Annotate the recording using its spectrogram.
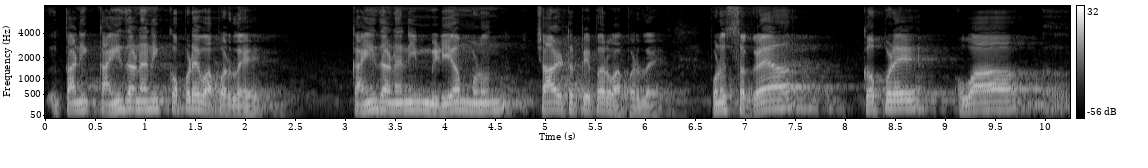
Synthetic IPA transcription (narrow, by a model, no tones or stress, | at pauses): t̪aɽ̃iːkãɦĩːd͡zaɽ̃janiːkəpɽeʋapəɾle | kãɦĩːd͡zaɽ̃janiːmiɽijəm̤ːəɽ̃uːnt͡ɕaɾʈəpepəɾʋapəɾlḛj | pəɳsəɡɭja | kəpɭeʋa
